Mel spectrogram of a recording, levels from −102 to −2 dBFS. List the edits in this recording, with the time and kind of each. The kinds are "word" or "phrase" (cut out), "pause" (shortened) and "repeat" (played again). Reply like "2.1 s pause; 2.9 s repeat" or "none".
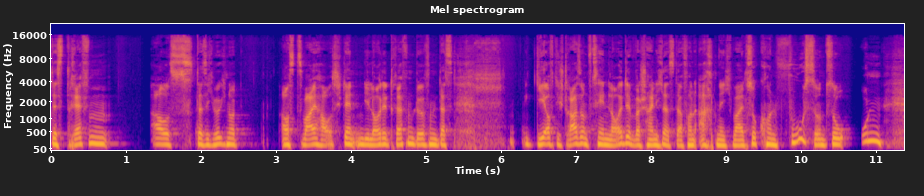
1.9 s word; 7.2 s word; 8.1 s word; 8.8 s word; 9.3 s word; 10.2 s word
